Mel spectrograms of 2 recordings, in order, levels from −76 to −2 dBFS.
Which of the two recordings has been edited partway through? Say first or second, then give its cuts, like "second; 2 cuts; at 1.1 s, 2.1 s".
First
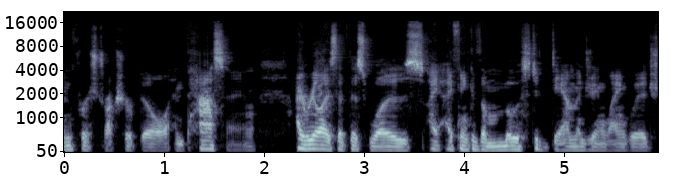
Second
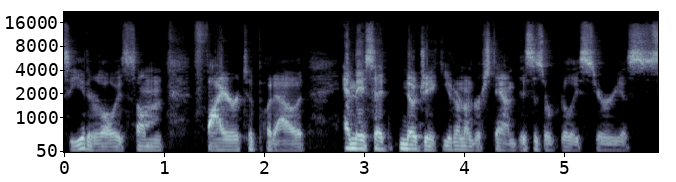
second; 1 cut; at 4.6 s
